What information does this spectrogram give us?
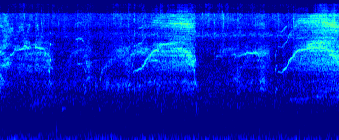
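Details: Chinese blackbird singing: thin, high whistled phrases that sweep upward and then level off, given in separate bursts about a second apart, over a steady low rumble.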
